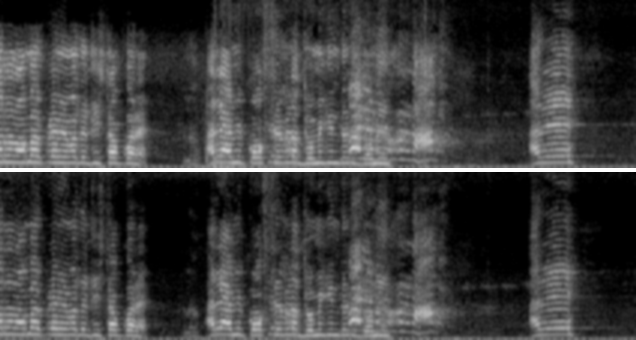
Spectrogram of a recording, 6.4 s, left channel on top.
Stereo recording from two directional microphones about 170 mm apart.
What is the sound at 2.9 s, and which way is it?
Speech, 15° left (ahead or behind).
